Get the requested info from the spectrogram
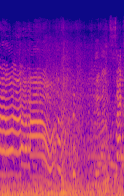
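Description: A person's high voice holding a long, wavering note that slides down and breaks off about a second in, over crowd babble.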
